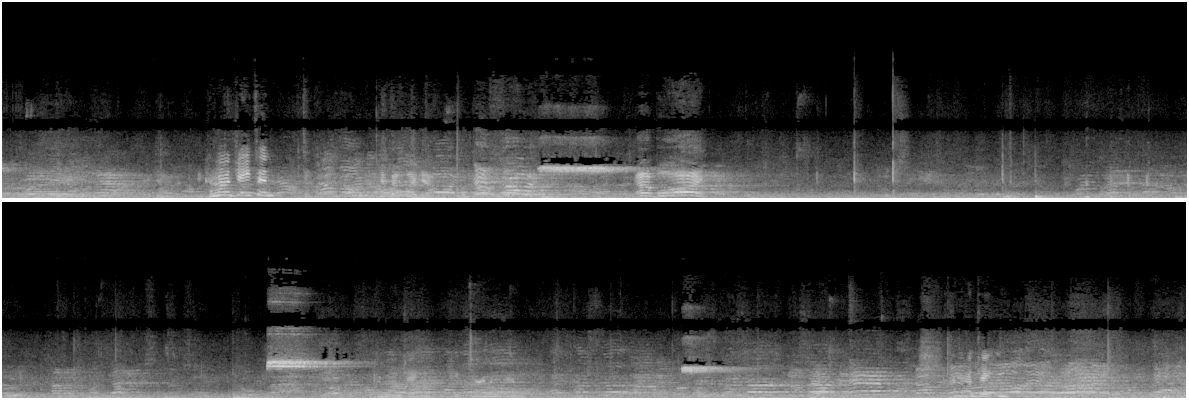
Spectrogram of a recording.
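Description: Men shout loudly in an echoing gym.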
